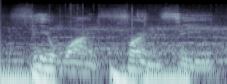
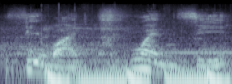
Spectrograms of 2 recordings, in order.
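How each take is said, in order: First: The L and R sounds are said normally. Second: The L and R sounds become W sounds.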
